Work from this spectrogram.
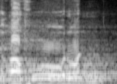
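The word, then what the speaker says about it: غَفُورٌ: Waw berharakat fathah kemudian ghofurun hukum bacaan izhar halqi karena ada tanwin dhomah yang bertemu dengan huruf Izhar yaitu hak cara membacanya yaitu terang dan tidak boleh mendengung di sini hukum bacaan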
